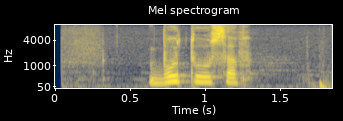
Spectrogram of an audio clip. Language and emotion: Russian, neutral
